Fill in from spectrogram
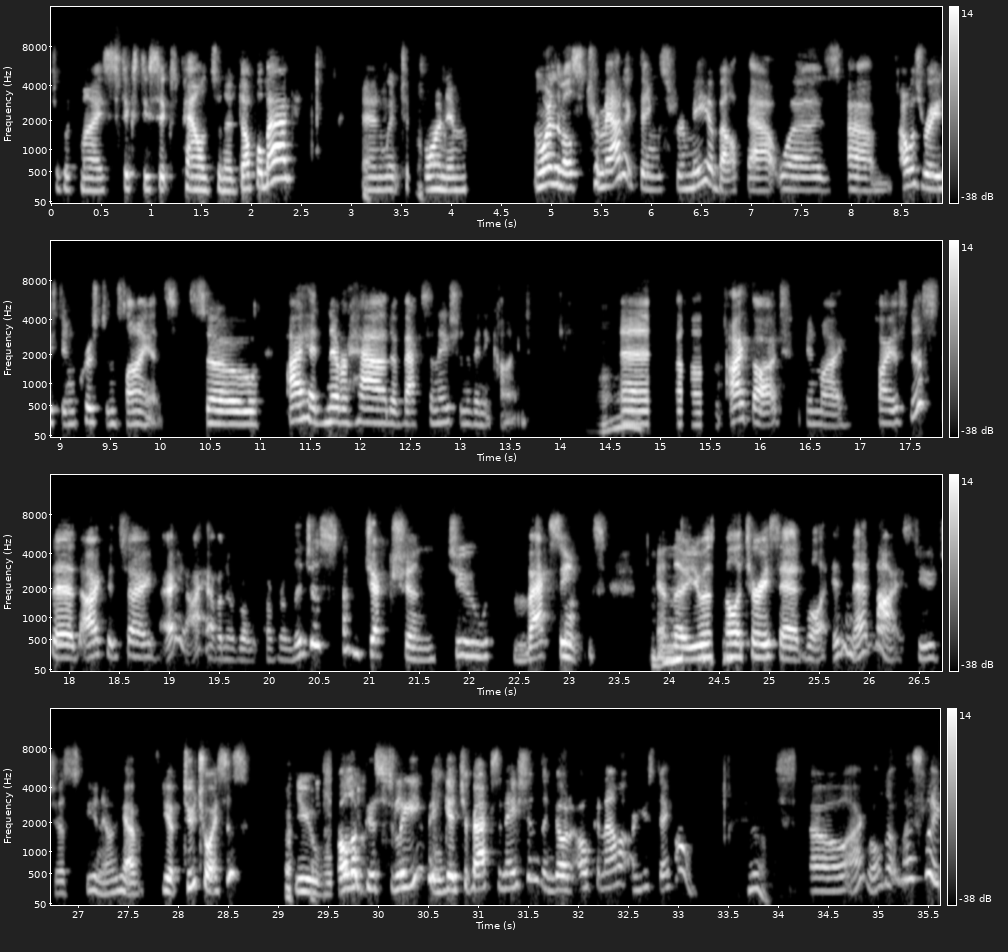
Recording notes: When we did our Zoom interview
